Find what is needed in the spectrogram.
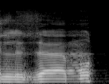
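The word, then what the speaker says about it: إلزامُ: Ilzamut ta'ati. Mi atau mu? Ilzamu. Pakai dhamma.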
